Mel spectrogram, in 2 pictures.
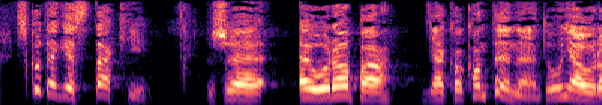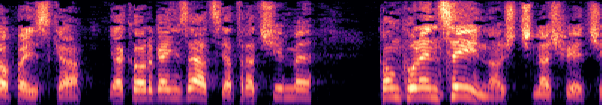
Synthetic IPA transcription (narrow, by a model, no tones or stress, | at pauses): skut̪ɛkjɛst̪ːakʲi | ʐɛ | ɛwɾɔpa | jakɔkɔnt̪ɘnɛnt̪uɲjaɛwɾɔpɛjska | jakɔːɾɡaɲizat̪sʲjat̪ɾat͡ɕimɘ | kɔŋkuɾɛnt̪sɘjnɔɕt͡ɕnaɕfʲjɛt͡ɕɛ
